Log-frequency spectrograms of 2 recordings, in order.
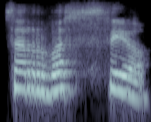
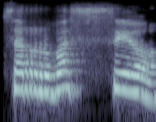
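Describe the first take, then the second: The two takes are said the same way.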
